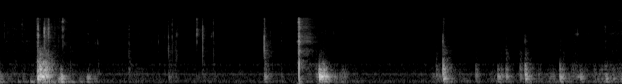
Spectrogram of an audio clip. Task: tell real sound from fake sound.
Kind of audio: fake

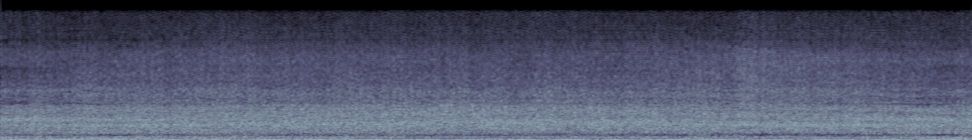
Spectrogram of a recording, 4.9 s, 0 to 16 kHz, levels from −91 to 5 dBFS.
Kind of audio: fake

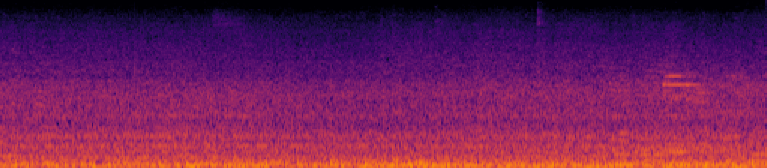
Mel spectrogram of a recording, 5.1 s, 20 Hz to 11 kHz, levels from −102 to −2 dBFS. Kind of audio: real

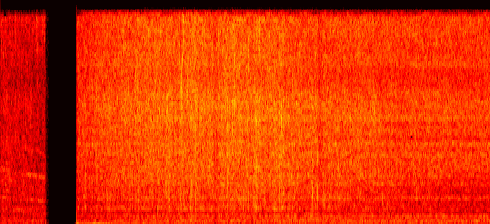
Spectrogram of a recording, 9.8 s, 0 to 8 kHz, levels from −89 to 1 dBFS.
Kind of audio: fake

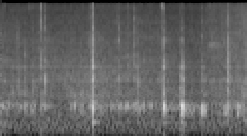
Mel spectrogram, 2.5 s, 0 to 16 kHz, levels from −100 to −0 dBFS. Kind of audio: fake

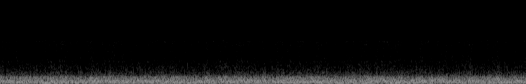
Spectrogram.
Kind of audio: real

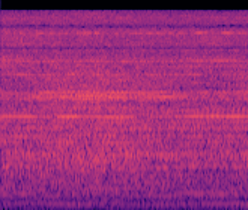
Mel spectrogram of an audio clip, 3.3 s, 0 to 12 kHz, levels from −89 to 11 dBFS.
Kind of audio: real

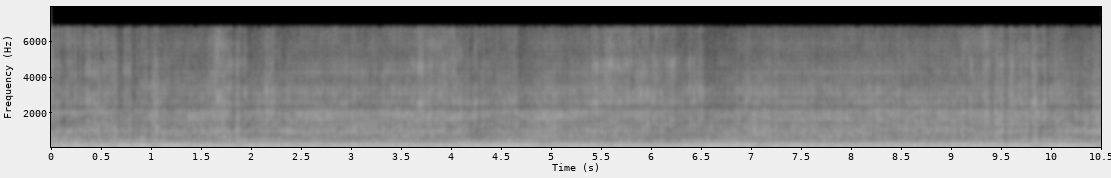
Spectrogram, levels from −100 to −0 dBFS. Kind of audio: fake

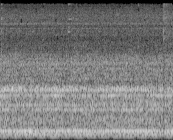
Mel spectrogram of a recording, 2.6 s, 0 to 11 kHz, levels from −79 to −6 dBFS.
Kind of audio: real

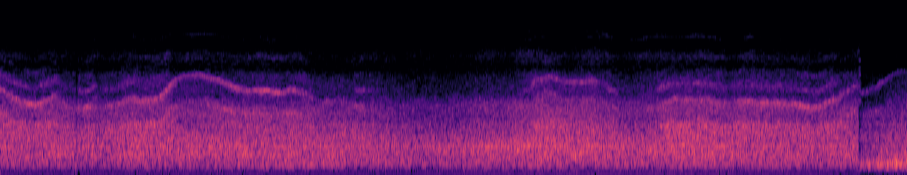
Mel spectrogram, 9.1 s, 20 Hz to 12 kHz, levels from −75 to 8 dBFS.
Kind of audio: fake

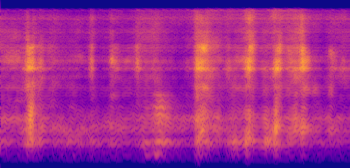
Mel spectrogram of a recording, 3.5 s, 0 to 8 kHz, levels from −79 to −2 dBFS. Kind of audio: fake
